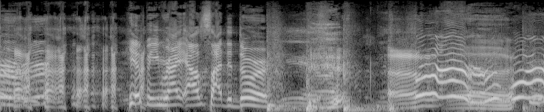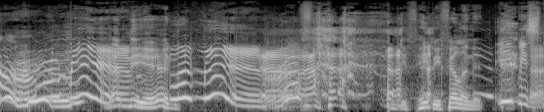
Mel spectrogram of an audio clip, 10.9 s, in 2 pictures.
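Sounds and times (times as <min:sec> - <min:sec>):
laughter: 0:00.0 - 0:02.0, 0:03.1 - 0:10.8
speech: 0:00.6 - 0:05.2, 0:06.6 - 0:10.8
person imitating dog whining: 0:03.1 - 0:08.6.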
